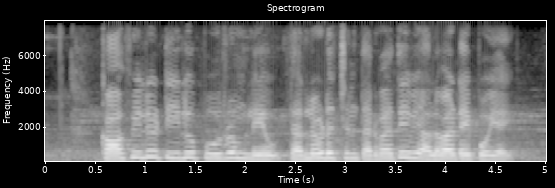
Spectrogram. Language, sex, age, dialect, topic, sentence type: Telugu, female, 18-24, Utterandhra, agriculture, statement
